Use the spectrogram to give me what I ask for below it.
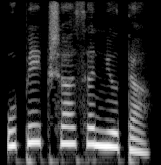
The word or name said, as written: ಉಪೇಕ್ಷಾಸಂಯುತ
